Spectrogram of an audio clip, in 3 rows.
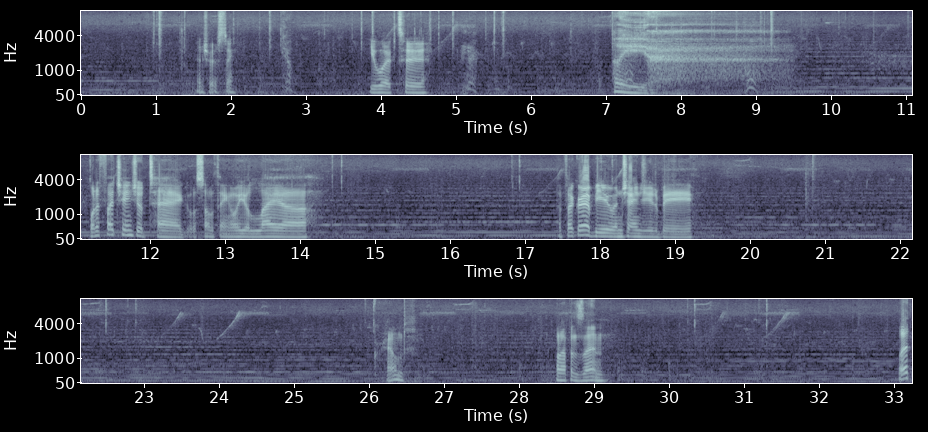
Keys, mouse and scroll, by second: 0.4-2.7 typing, 3.7-8.0 typing, 9.1 space, 11.0 click, 14.4 click, 16.8 click, 18.0 click, 22.4 click, 22.8 click, 26.0 click, 30.3 click, 31.2 click.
